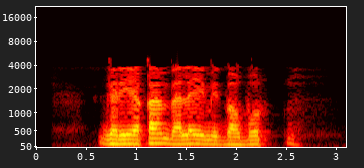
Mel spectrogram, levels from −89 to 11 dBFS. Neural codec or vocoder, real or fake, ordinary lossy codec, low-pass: none; real; AAC, 16 kbps; 19.8 kHz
